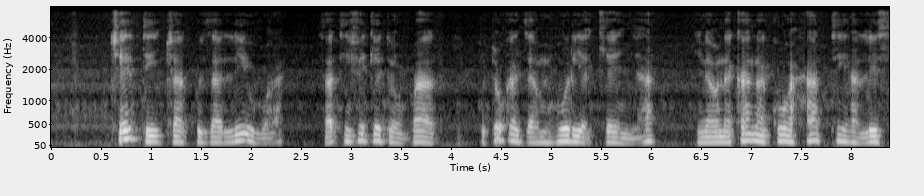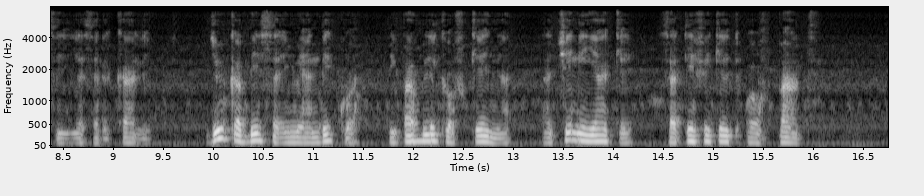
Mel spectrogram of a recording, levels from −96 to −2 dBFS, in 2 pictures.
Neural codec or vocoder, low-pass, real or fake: codec, 16 kHz, 16 kbps, FunCodec, trained on Chinese and English, 50 frames a second; 7.2 kHz; fake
